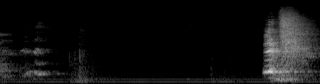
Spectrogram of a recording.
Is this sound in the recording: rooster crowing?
no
